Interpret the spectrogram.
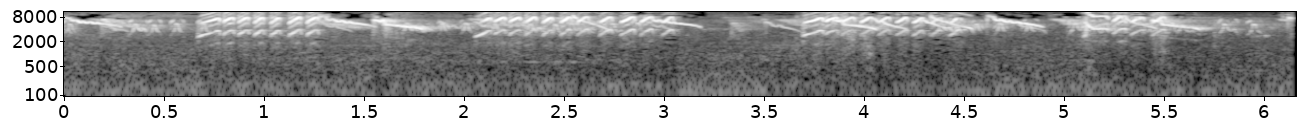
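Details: Lure sound for trapping white-eyes: four loud bursts of quick, high trilled chirps, each ending in sharp downward-sliding whistles, separated by brief quieter gaps.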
